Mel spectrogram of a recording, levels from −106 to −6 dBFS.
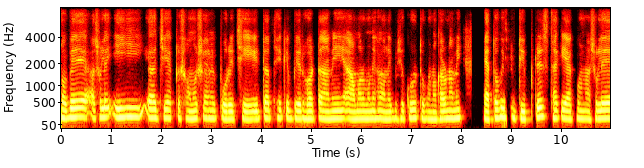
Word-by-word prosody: তবে 170 +2 +5 0.4
আসলে 180 +3 +1 0.3
এই 180 0 +5 0.5
আ - - +4 0.2
যে 170 - -2
একটা 165 - -7
সমস্যায় 155 +2 -2
আমি 160 -1 -1
পড়েছি, 150 +1 0 0.2
এটা 165 +2 -1 0.2
থেকে 170 +1 -3
বের 155 -1 +3
হওয়াটা 155 +2 0
আমি, 155 +1 +1 0.3
আমার 150 +1 0
মনে 155 0 0
হয় 160 - -1
অনেক 145 0 -1
বেশি 155 0 -5
গুরুত্বপূর্ণ। 160 -3 -2
কারণ 150 +1 +2
আমি 165 +1 +2 0.6
এত 140 - -7 0.2
বেশি 175 0 0 0.2
ডিপ্রেসড 180 +6 +1
থাকি 160 +1 -1
এখন 155 +2 -4
আসলে, 155 +2 +1
155 Hz, 155 wpm, -20 LUFS, 150-170 Hz, 0.6 s, তবে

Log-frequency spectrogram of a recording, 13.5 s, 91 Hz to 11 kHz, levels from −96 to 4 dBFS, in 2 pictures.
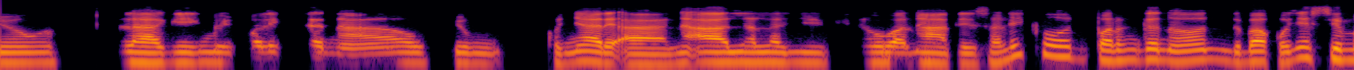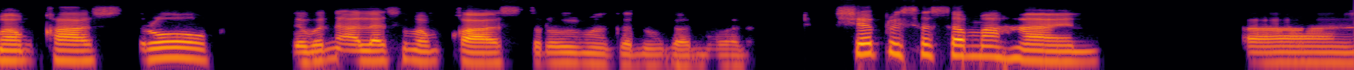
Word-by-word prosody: Yung 150 0 -4 0.4
laging 155 0 +1
may 155 -1 -8
baliktanaw, 150 -1 -4 0.2
yung 145 -1 -8 0.2
kunyari, 155 +2 +1
ah, 135 -1 +3
naalala 155 +1 +2
niyo 150 0 -9
yung - - -48
ginawa 155 0 0
natin 150 -2 0
sa 150 +2 -6
likod 235 -4 -3
parang 175 0 0
gano'n 180 -1 -2
di 155 - -6
ba, 165 - +7
kunyari 165 +7 -3
si 195 - +1
Ma'am 175 -1 +3
Castro, 185 +3 +3 0.4
di 155 - +1
ba 170 - +1
naalala 175 -3 +2
si 190 - -12
Ma'am 165 -2 -2
Castro 150 0 +3
mga 140 -2 -6
ganon-gano'n, 130 -1 -9 0.5
siyempre 280 0 +3
sa 265 0 -1
samahan, 190 -10 +3 0.7
ah, 155 0 -1
155 Hz, 150 wpm, -23 LUFS, 150-180 Hz, 0.7 s, ba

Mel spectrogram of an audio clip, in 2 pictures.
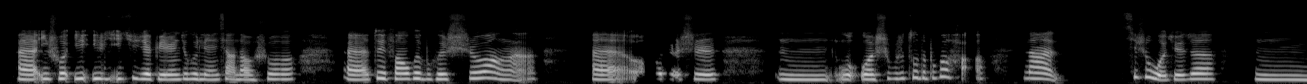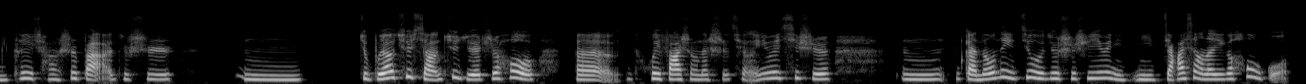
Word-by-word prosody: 哎， 230 -3 +4
一 255 - 0
说 260 +2 +4
一 265 +1 +3
一 265 0 +1
一 260 0 -2
拒 275 +2 -3
绝 245 -1 +6
别 230 -1 +2
人 225 0 +3
就 250 - 0
会 245 -1 +3
联 225 -1 0
想 120 - -2
到 110 -1 +1
说， 240 - -1 0.4
哎， 220 -1 +3
对 275 +4 +3
方 255 -1 +4
会 270 +1 +4
不 240 -1 -4
会 240 0 +3
失 275 +3 -7
望 285 -5 +3
啊？ 270 +5 -5 0.5
哎， 225 -1 +1 0.3
或 - - -2
者 470 -1 -6
是， 230 -1 0 0.6
嗯， 220 -2 0
我 225 -1 0
我 230 0 +6
是 235 +4 -8
不 265 - -5
是 270 - -3
做 310 +3 -2
得 290 - -2
不 290 +1 -8
够 355 -1 +1
好？ 390 +4 -9 0.3
那， 270 -4 +2 0.6
其 345 - -6
实 335 - -5
我 225 -9 +4
觉 220 +1 +1
得， 250 +1 +2 0.4
嗯， 215 -2 -1
可 275 - -4
以 275 - +2
尝 235 -3 -8
试 275 +6 -3
把， 250 -3 +1
就 235 +1 -9
是 230 0 -5 0.7
嗯， 215 -1 -1 0.5
就 260 - -1
不 245 +1 +5
要 285 +3 +9
去 310 +3 0
想 240 -10 +2
拒 315 +3 -2
绝 225 -4 +4
之 245 +5 0
后， 260 -6 +3 0.3
呃， 215 -2 +1 0.3
会 260 -1 +2
发 235 -2 +6
生 230 -1 -5
的 225 0 -4
事 225 0 -10
情， 225 0 -10
因 260 +4 -1
为 290 - +1
其 285 +1 -7
实， 250 -4 0 0.7
嗯， 230 0 -1 0.2
感 230 -4 +4
到 250 +4 +4
内 315 -2 0
疚 295 -1 +1
就 270 +1 -1
是 265 +1 -6
是 280 +2 -4
因 285 +1 0
为 290 - 0
你 235 -4 -2
你 220 0 -2
假 215 +4 +1
想 270 -2 0
了 235 0 +4
一 235 - +1
个 255 - +2
后 315 +3 -2
果。 455 - -8
245 Hz, 215 characters per minute, -23 LUFS, 225-275 Hz, 0.7 s, 要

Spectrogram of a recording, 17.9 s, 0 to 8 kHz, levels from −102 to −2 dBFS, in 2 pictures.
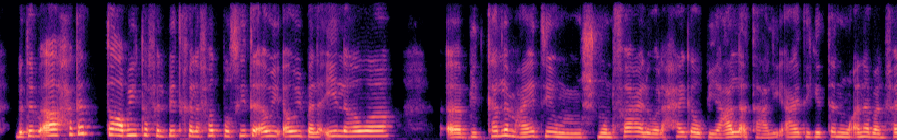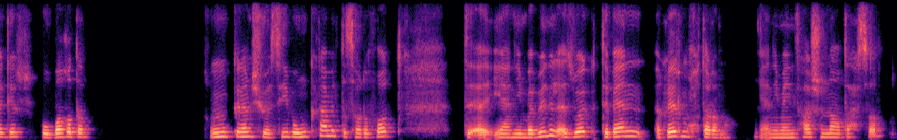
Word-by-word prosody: بتبقى 275 +6 +6
حاجات 350 +5 -1 0.2
عبيطة 310 0 +5
في 305 -3 -3
البيت، 280 +1 -5
خِلافات 280 0 -1
بسيطة 280 +2 +1
أوي، 260 +1 +2
أوي، 260 +1 +2
بالاقيه 245 +2 -1
اللي 270 - +1
هو 265 +1 +4 0.6
آآ 210 -10 +6
بيتكلّم 260 +7 -1
عادي 240 +2 -3
ومش 205 -1 -5
منفعِل 220 +2 -1
ولا 195 -1 -3
حاجة 235 0 -4
وبيعلّق 210 +2 0
تعليق 190 +1 -10
عادي 220 0 -4
جدًا 220 +1 -4
وأنا 220 +2 -2
بانفجر 220 +2 -2 0.2
وباغضب. 210 +2 +3 1.2
وممكن 235 +2 +1
أمشي 235 -1 -1
واسيبه 220 +3 -1
وممكن 230 +2 -1
أعمل 275 0 0
تصرّفات 220 +2 -3 0.6
ت - - -4
يعني 195 0 +1
ما 195 0 +4
بين 235 +7 +1
الأزواج 240 -3 +4
تبان 240 +1 0
غير 250 +2 +5
محترَمة، 190 -5 -2 0.2
يعني 185 -3 -7
ما 185 - -3
ينفَعش 210 +3 -4
إنها 205 0 -2
تحصَل 205 +2 -6
230 Hz, 150 wpm, -23 LUFS, 210-260 Hz, 1.2 s, بتبقى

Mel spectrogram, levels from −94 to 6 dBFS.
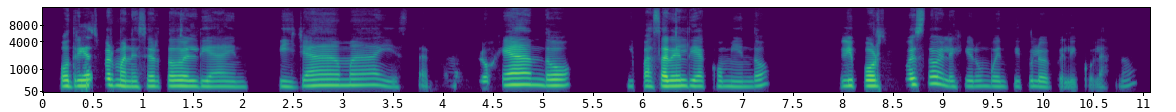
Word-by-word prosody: Podrías 215 +2 +3
permanecer 205 -4 0
todo 210 +2 +2
el 205 -1 +2
día 195 0 -5
en 185 -1 -11 0.3
pijama, 235 +5 -3
y 195 -4 -12
estar 180 -1 -23
como 200 -1 -30 0.2
flojeando, 240 +2 +3 0.5
y 205 - -17
pasar 205 0 +5
el 215 +1 +3
día 205 -1 -2
comiendo, 200 +5 -10 0.7
y 220 +1 -1
por 215 -1 +5
supuesto 255 +4 -1
elegir 200 -4 -7
un 205 0 -12
buen 195 -1 -9
título 195 0 -10
de 180 - -8
película, 90 - -21
¿no? 220 +8 -23
210 Hz, 140 wpm, -22 LUFS, 195-230 Hz, 0.7 s, pasar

